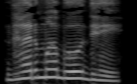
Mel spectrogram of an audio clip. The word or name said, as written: ಧರ್ಮಬೋಧೆ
